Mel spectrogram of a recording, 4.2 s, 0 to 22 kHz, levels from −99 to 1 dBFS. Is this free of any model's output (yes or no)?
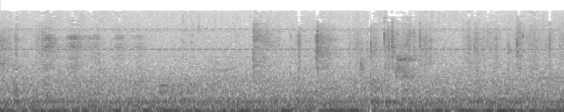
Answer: yes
